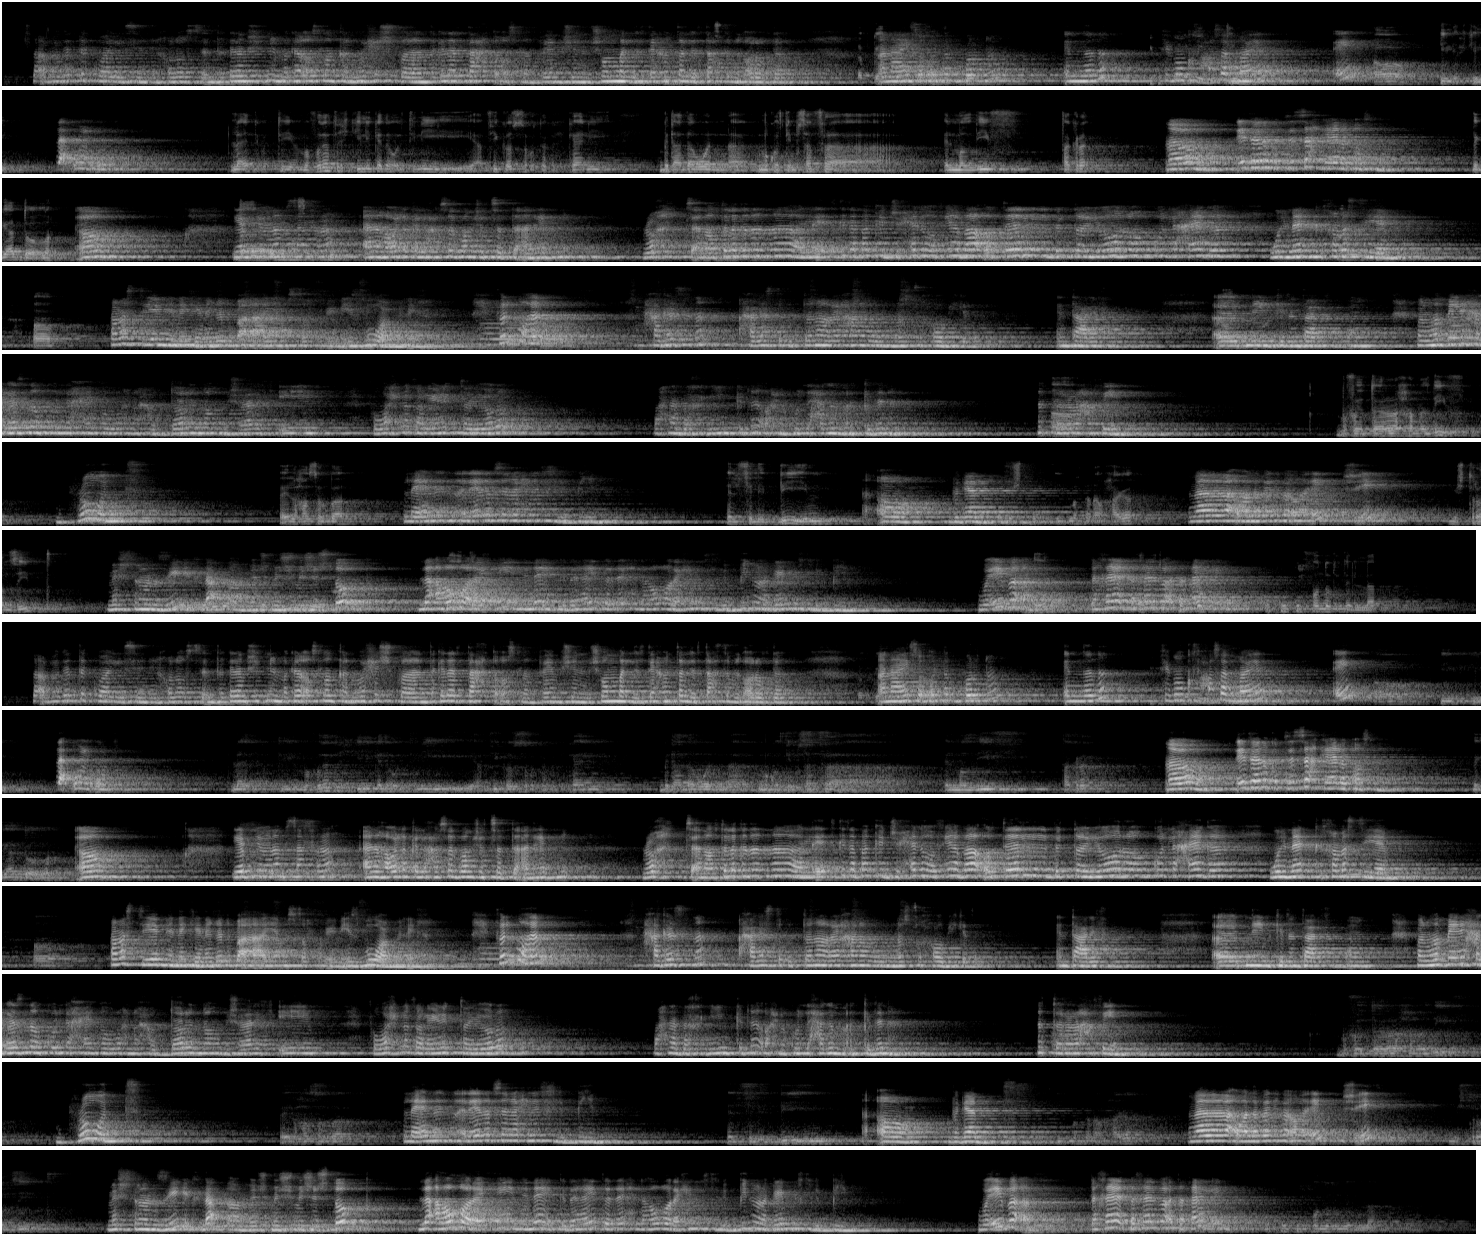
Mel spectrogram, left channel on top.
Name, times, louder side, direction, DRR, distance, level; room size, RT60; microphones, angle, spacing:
voice 1, 0.3-7.9 8.1-8.4 8.8-10.0 10.6-11.1 11.6-12.6 13.3-13.6 15.3-15.9 26.4-28.7 30.3-30.7 31.4-32.9 33.2-35.3 36.0-43.5 45.5-48.6 49.1-49.8 50.6-51.5 51.7-54.2 54.9-55.6 56.0-62.4 62.9-64.3 65.7-68.2 69.5-70.5 74.5-75.3 78.0-80.0 82.7-83.1 83.4-83.8 85.8-87.7 89.8-92.3 92.9-97.3 98.5-99.1 99.6-101.0, right 2 dB, 35° right, 6 dB, 0.5 m, -21 dB
voice 2, 8.6-9.8 11.7-12.8 13.7-14.1 14.4-14.9 17.0-20.9 21.4-23.7 24.2-24.9 25.4-25.7 29.5-30.1 31.9-33.0 42.9-43.4 44.5-44.9 49.7-50.1 56.5-57.1 69.6-69.9 72.5-73.8 76.7-77.4 81.2-82.2 83.9-85.3 88.4-89.0 90.5-92.3 93.1-94.5 99.0-99.7 100.1-102.5, left 3 dB, 85° left, 7 dB, 0.6 m, -32 dB
Human voice, 46.2-47.1 47.4-48.2 48.4-53.6, left 1 dB, 10° right, 1.4 m, -37 dB
12.0 x 4.2 x 4.0 m, 2.7 s
head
